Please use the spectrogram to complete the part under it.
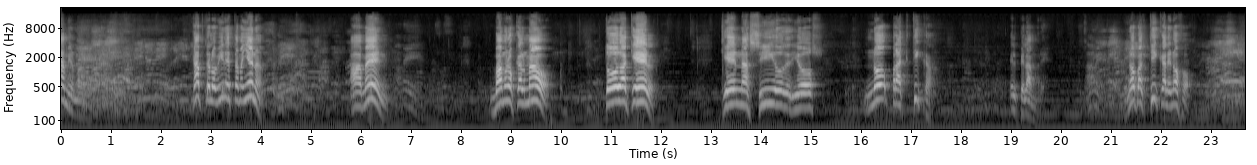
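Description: An elderly man speaks with animation into a microphone in a room that echoes, with pauses between phrases.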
